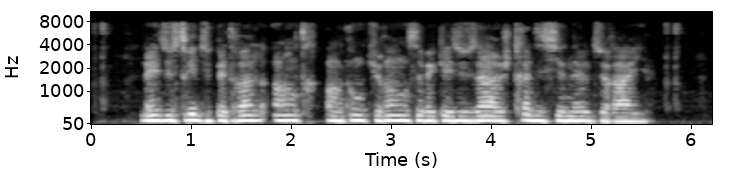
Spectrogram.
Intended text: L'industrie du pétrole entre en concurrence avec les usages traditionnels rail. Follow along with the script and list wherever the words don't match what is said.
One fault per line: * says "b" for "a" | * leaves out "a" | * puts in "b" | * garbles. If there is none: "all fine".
* puts in "du"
